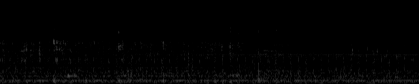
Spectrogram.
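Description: Near silence, with faint alcohol being poured from a bottle into a glass.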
